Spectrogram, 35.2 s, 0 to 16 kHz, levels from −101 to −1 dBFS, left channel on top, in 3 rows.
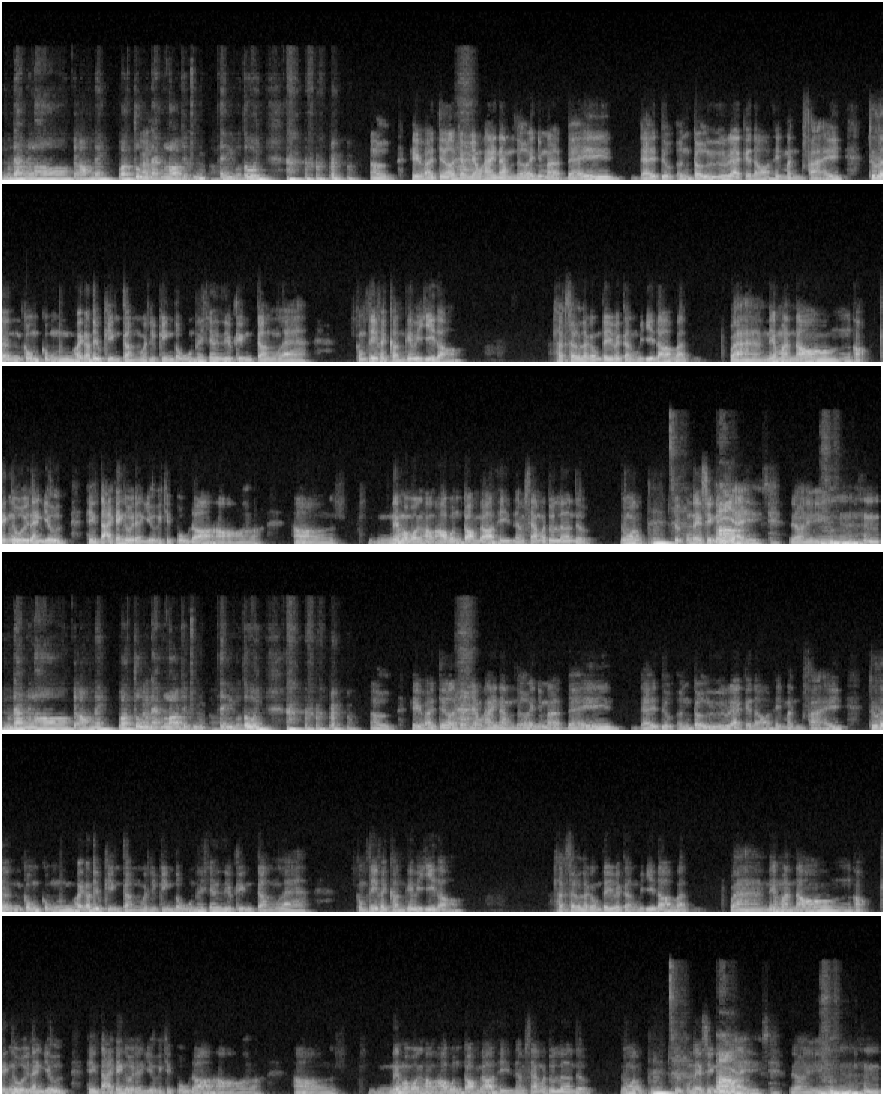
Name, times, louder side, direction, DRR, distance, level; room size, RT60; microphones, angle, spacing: voice 1, 0.0-4.7 6.0-6.3 32.1-32.5 33.0-33.4 34.3-35.0, equal, 10° right, 1.0 m, -26 dB
voice 2, 5.5-8.2 8.5-15.8 16.5-17.8 19.1-20.9 21.4-26.9 27.4-27.9 28.4-31.3 31.7-32.2 32.6-35.2, left 3 dB, 60° left, 0.5 m, -30 dB
2.4 x 2.3 x 3.0 m
head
